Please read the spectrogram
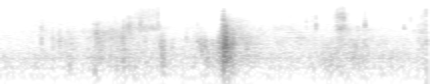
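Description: A few faint footsteps, separate short knocks and scuffs, the clearest about halfway through.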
